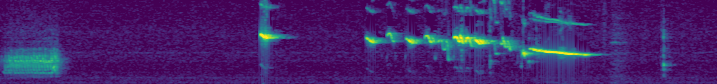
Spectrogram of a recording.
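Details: Red avadavat lure song for trappers. A short rasp, a lone high chip, then rapid sweet high whistles descending in steps to a drawn-out falling note, and a final soft click.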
